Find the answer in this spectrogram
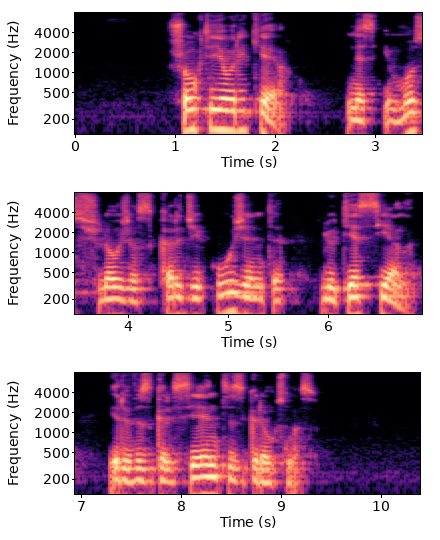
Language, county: Lithuanian, Kaunas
